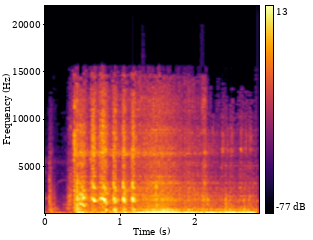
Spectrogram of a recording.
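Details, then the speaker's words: Mini excavator diesel, battery showing fully charged, controller reporting connected correctly: cranks over very fast and brisk, catches almost immediately and settles into a steady diesel idle; strong starter, normal healthy start. "That not only worked, but did you hear how fast it spun it over?"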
